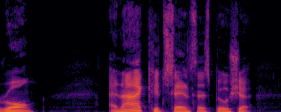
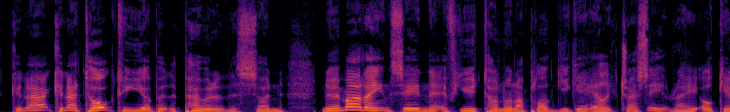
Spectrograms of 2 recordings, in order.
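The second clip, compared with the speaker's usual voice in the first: higher-pitched, pushy sales patter; caricatured cold-caller, pitched up and chattering on; doorstep salesman; 5 semitones higher than usual. Acted. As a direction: badger the householder with a chummy pitch. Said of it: "bams would come round your house".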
